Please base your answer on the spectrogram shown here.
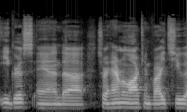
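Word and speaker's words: Aegrus: I think I'm pronouncing that right. Yeah, it's Egris, and Sir Hammerlock invites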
